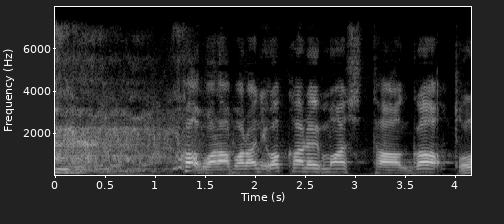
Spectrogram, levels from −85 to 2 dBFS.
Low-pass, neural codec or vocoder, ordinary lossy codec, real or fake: 7.2 kHz; codec, 16 kHz, 2 kbps, FunCodec, trained on LibriTTS, 25 frames a second; none; fake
